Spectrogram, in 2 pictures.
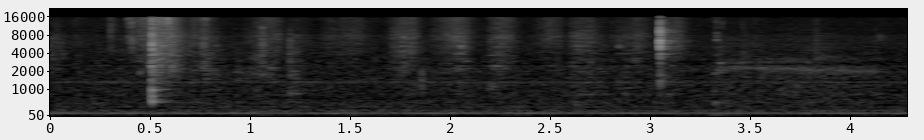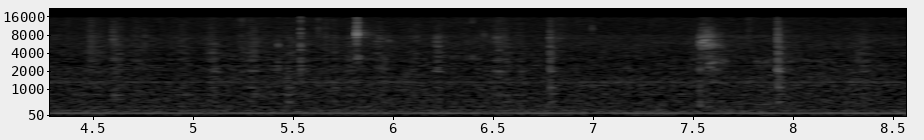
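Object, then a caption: Aluminum aerosol can tapped with fingernails. A tall black and white aluminum aerosol hairspray can, metal and hollow, is held horizontally and tapped with long acrylic nails. Two sharp, bright clicks stand out, with fainter light ticks scattered between them. Each tap dies away almost at once over a steady low hum.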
